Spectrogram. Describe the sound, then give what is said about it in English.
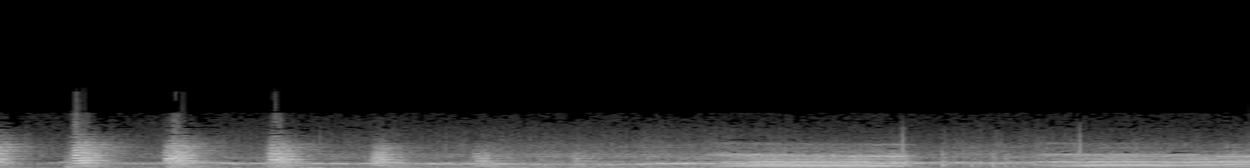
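A cow named Bess lets out two long, drawn-out moos that carry steadily for a couple of seconds each, after a handful of short, sharp calls at the start. “You know, Henry, she isn't a bad cow, is she?”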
